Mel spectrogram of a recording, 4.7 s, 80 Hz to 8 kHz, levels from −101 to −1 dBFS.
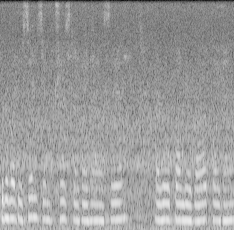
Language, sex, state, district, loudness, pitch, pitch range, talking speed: Nagamese, female, Nagaland, Kohima, -14 LUFS, 210 Hz, 205-220 Hz, 130 wpm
